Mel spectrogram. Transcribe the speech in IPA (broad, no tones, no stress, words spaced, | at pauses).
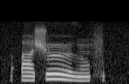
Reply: ʔaʃɵːðõf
